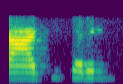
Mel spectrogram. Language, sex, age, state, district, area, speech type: Sindhi, female, 30-45, Madhya Pradesh, Katni, urban, conversation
